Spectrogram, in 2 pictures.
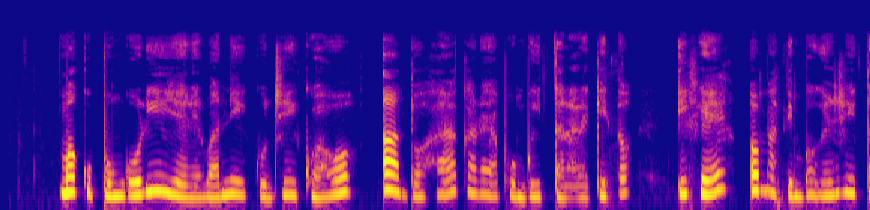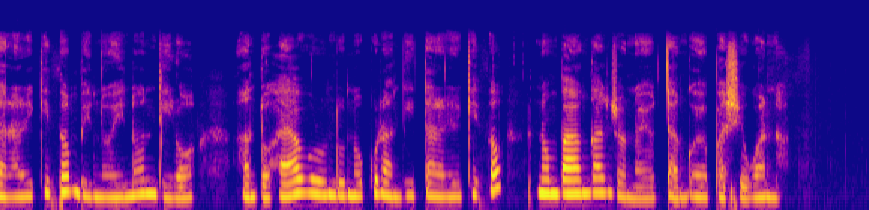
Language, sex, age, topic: Oshiwambo, female, 18-24, finance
